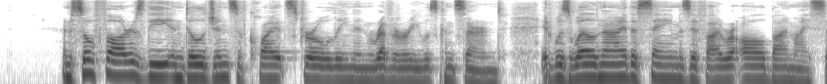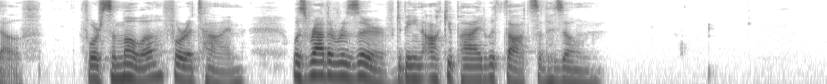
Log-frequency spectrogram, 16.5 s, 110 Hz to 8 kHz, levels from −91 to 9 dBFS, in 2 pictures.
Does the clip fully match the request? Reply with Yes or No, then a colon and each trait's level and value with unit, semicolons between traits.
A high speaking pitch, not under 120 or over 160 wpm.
No: medium, 140 Hz; average, 150 wpm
